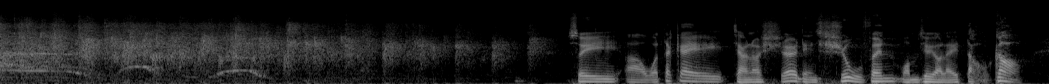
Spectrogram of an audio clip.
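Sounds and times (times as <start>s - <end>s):
audience applause: 0.0s - 5.3s
speech: 5.8s - 10.3s.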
